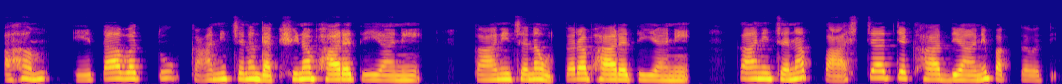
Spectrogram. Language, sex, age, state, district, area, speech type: Sanskrit, other, 18-30, Andhra Pradesh, Chittoor, urban, spontaneous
